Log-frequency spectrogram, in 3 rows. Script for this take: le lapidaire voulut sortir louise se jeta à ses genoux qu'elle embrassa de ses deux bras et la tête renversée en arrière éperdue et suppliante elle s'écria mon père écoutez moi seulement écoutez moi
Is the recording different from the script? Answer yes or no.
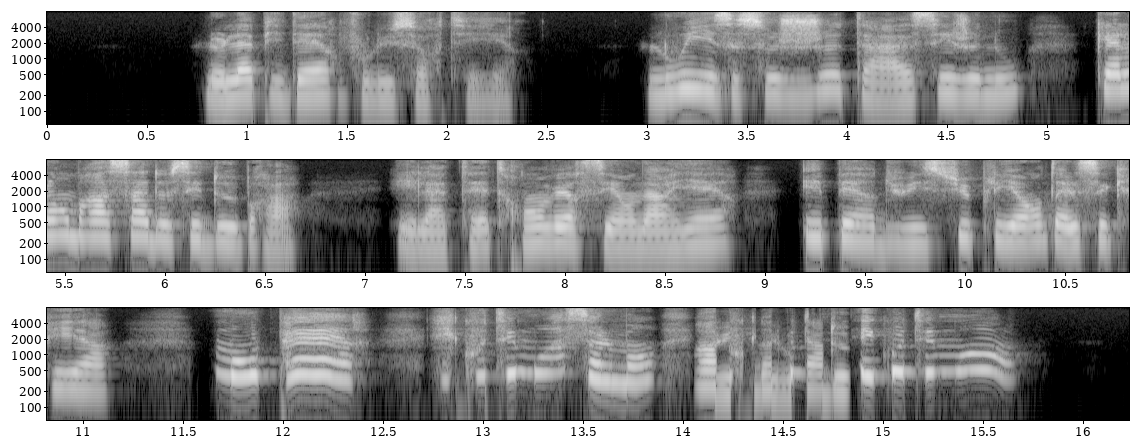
yes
